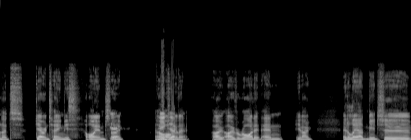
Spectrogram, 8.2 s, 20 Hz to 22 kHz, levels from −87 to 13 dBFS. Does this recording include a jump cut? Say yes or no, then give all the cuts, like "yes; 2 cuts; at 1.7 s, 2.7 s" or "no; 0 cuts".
no; 0 cuts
